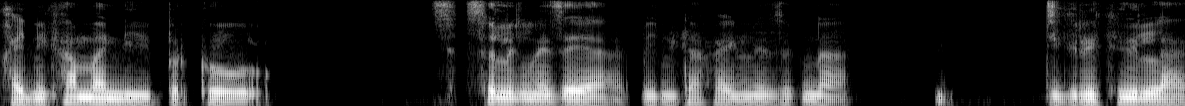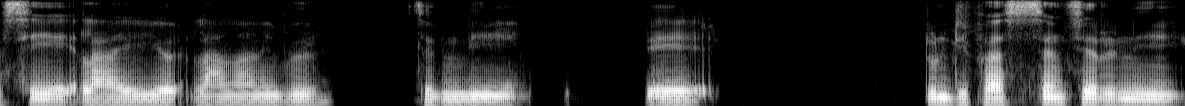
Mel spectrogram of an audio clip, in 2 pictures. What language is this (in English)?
Bodo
